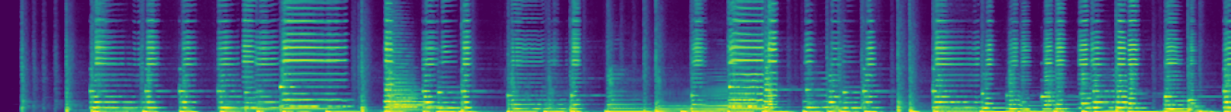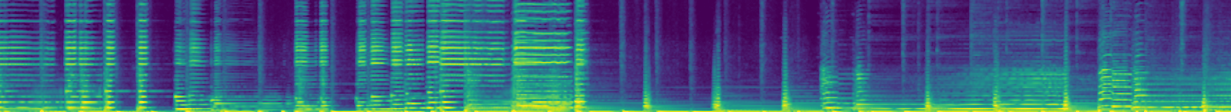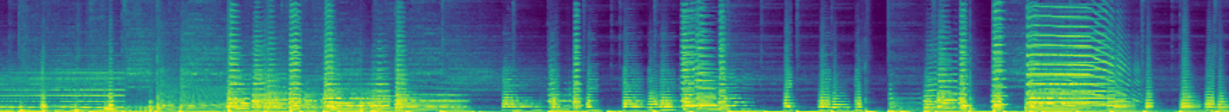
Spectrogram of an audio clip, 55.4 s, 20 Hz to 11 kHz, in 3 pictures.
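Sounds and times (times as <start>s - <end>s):
jazz fight song: 0.3s - 55.3s.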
